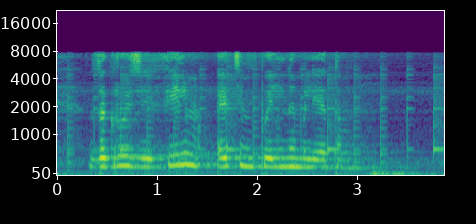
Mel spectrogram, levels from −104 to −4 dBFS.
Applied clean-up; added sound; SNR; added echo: none; Keyboard (musical); 18 dB; reverberation time 1.0 s.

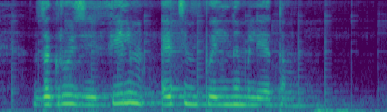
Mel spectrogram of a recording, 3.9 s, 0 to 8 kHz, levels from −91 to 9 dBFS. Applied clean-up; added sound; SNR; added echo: neural separator model SepFormer DNS4.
